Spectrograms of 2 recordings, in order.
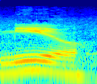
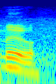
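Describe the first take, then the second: First: The vowel sounds like 'mew', with a y-glide. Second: The vowel sounds like 'moo', without a y-glide. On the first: The speaker calls it right. "it's actually Mew" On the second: The speaker calls it wrong. "not Moo"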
